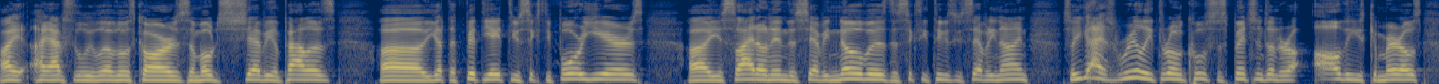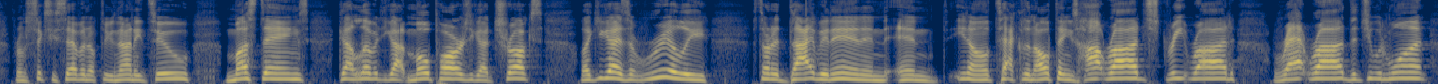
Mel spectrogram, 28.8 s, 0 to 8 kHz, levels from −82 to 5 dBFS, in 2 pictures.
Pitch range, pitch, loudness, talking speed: 160-195 Hz, 180 Hz, -19 LUFS, 170 wpm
